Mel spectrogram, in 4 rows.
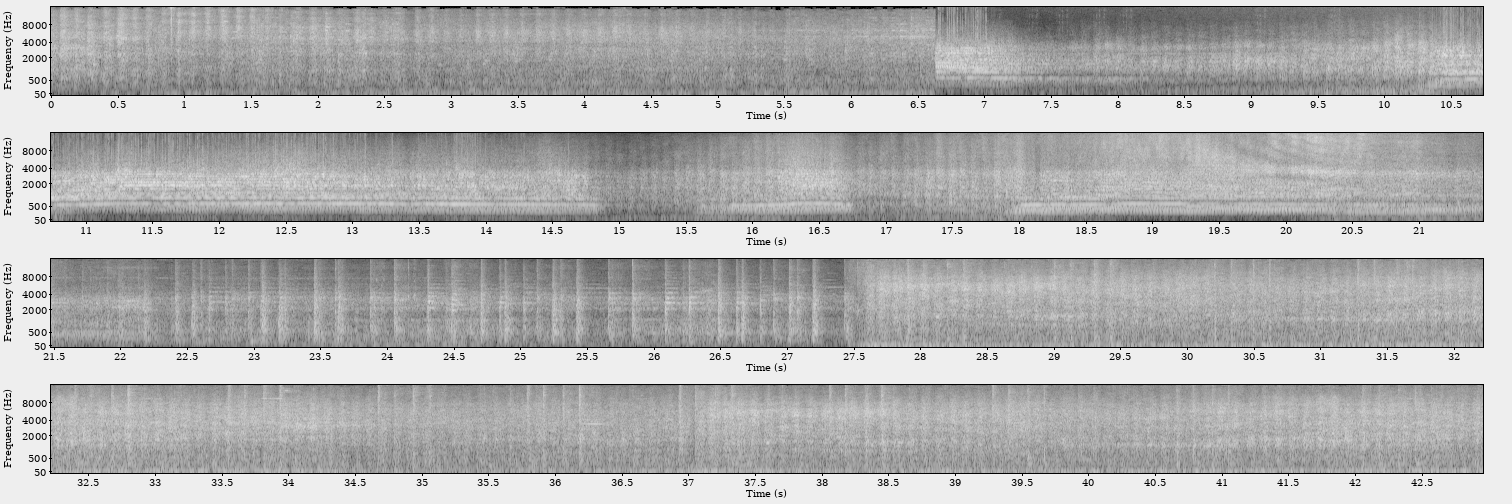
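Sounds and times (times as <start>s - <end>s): low rumble of train: 0.0s - 42.9s
train clattering on rails: 0.0s - 42.9s
train horn blasts: 6.6s - 8.1s, 10.3s - 15.0s, 15.6s - 16.8s, 17.9s - 22.3s.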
